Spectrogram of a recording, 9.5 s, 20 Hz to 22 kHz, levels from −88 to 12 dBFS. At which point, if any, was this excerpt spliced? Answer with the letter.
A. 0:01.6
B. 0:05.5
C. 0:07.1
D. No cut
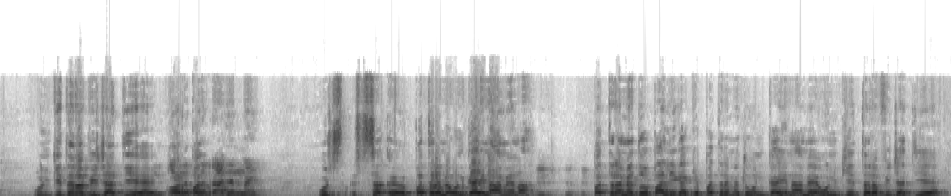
D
